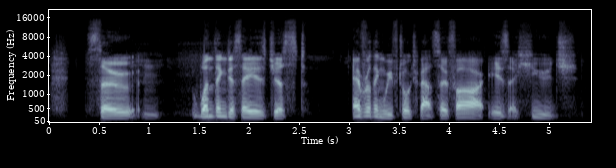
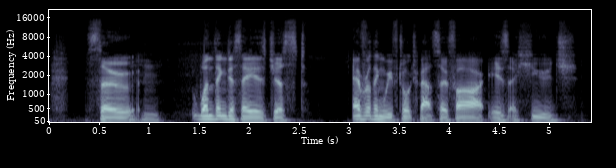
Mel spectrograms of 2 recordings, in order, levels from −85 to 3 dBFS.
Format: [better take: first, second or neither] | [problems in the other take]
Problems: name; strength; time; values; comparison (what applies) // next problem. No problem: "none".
second | thin; somewhat; fading below 300 Hz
